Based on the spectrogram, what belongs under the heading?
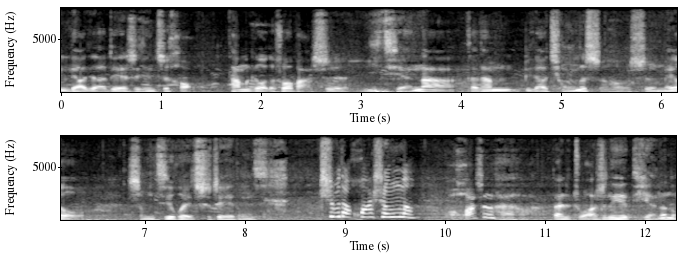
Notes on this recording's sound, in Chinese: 在中秋之日的傍晚时分，在连云港的小河旁，他们边散步边聊天，便录制了这期伴随着自然环境音的“路边风”。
